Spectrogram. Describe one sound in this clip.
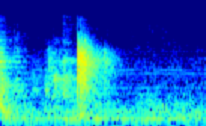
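Snooker balls clack together as the pack of reds breaks apart.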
